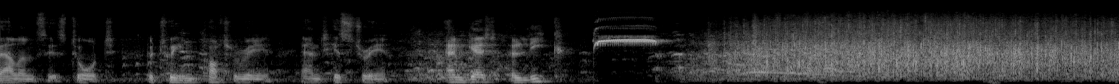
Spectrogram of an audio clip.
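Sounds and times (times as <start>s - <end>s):
speech: 0.0s - 5.7s
laughter: 1.1s - 8.0s
loud shrill whistle blast ending a round: 6.0s - 6.8s
sustained audience applause: 6.9s - 11.1s.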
